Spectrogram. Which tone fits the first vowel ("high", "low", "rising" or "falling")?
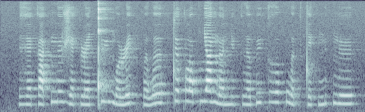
low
